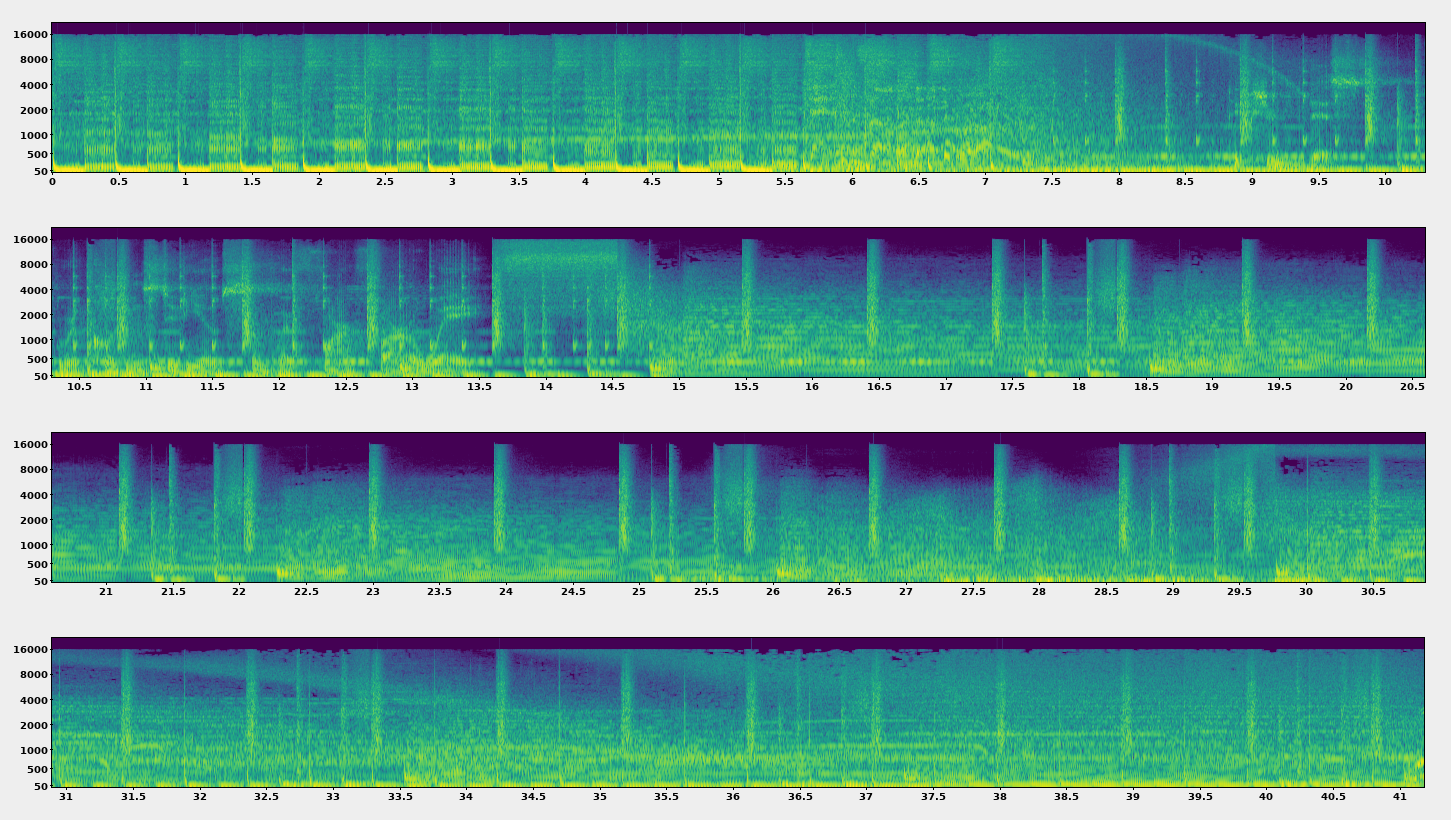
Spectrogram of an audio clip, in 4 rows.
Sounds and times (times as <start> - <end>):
Music: 0.0 - 41.1.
